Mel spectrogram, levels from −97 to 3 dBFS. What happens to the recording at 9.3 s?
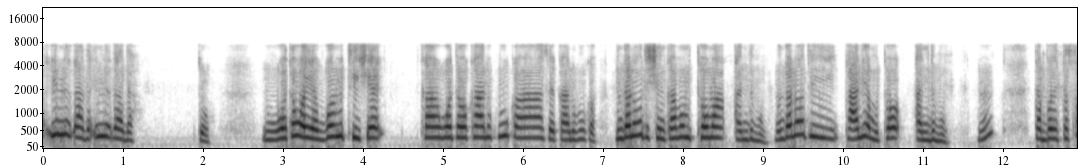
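Speex codec damage is present at 9.3 s, as throughout the clip. The CELP coder, at a low bitrate around 10 kbps, starves the excitation, leaving speech hoarse and noisy, with nothing above 7.7 kHz.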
